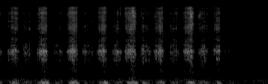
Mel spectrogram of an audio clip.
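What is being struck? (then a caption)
Raw potato on a metal grater. A peeled, solid raw potato is scraped by hand, again and again, across the metal surface of a small pink-framed grater, with shreds building up. The result is a quick, steady series of rasping, scratchy strokes, bright and high with a grainy low thump on each pass, before it stops and falls quiet.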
